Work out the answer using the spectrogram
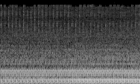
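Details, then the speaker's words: Yard Machine lawnmower after cleaning sand from the carburetor and fitting a new filter and cover, running about 30 minutes: smooth, even beat at steady speed; steady running, no surging. "if you can hear there's no surging whatever might have been stuck left in that carburetor worked its way out and there's no surging"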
